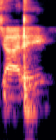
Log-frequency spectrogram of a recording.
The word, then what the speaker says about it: Jahde: Jahde. Like Sade with a J.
